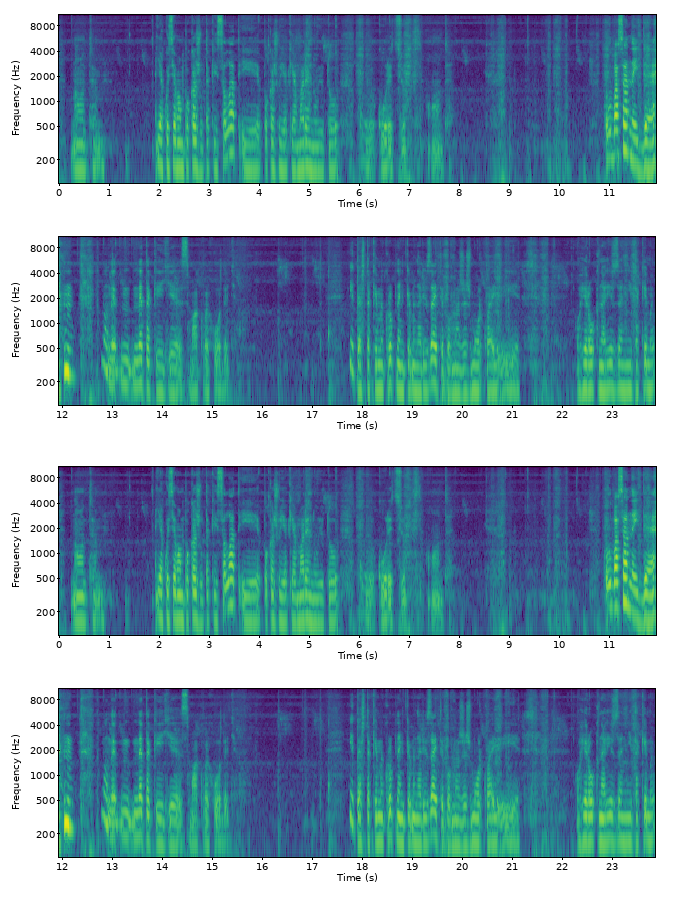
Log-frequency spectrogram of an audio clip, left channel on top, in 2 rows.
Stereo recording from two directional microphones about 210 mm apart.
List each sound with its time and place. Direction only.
0.0 s a sound: 10° right (ahead or behind)
1.8 s a woman's voice: 15° right (ahead or behind)
11.2 s a woman's voice: 15° right (ahead or behind)
17.7 s a woman's voice: 10° right (ahead or behind)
